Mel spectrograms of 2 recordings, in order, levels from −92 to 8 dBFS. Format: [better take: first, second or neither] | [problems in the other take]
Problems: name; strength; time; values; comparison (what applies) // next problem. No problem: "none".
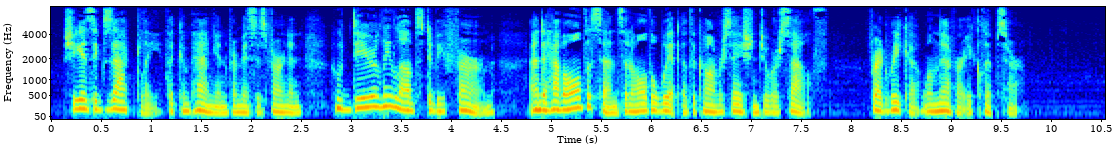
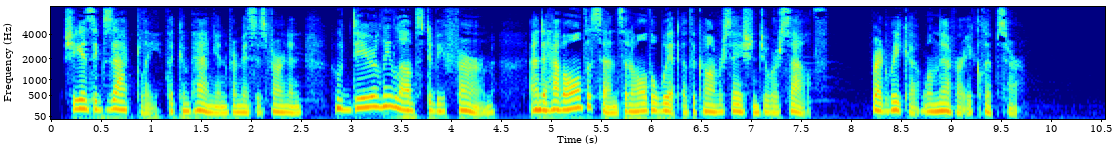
first | noise reduction (neural mask model RNNoise)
